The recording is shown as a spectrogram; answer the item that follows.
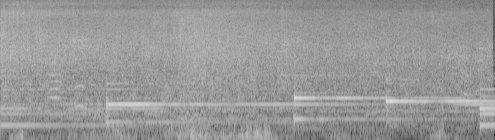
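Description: Slow, calm background music of long held notes, the chord changing three times, over a steady rush of outdoor wind and sea noise with low gusts.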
